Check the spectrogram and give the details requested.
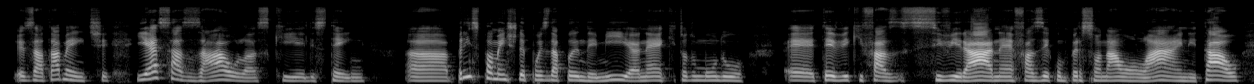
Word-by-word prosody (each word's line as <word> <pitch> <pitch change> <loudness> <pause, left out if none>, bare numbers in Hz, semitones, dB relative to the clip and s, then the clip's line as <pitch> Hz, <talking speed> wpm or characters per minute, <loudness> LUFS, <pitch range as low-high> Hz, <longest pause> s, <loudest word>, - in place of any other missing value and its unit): Exatamente. 190 -2 -3 0.2
E 215 - -6
essas 240 - +1
aulas 175 -4 -1
que 175 -2 -11
eles 165 -1 -10
têm, 160 -3 -8 0.4
ah, 175 -1 0
principalmente 280 -8 -2
depois 210 -3 -5
da 190 -2 0
pandemia, 185 -1 -3
né, 180 +2 -2
que 185 +3 -25
todo 190 0 -8
mundo, 185 -3 -6 0.4
eh, 185 -2 -2
teve 190 +1 0
que 190 0 -13
faz 175 -2 +2
se 180 +4 -7
virar, 185 0 +8
né, 180 -1 -3
fazer 185 0 -3
com 185 0 -8
personal 180 0 -1
online 170 +1 +2
e - - -14
tal, 190 0 +5
185 Hz, 140 wpm, -22 LUFS, 175-195 Hz, 0.4 s, virar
